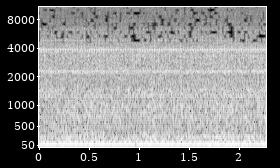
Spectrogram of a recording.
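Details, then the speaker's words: PTAC unit with a cracked, unbalanced fan blade, cooling: a steady low droning hum with a buzzy shake under the airflow; the fan vibrates on its flimsy plastic mounting, loose mounting blamed. "Oh yeah, nice cool air. Look at that thing vibrating though, man."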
